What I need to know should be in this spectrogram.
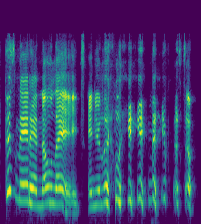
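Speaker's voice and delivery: talking through laughter. Talking about a man with no legs who ran away: laughing while talking. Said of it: "I'm laughing at the absurdity".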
